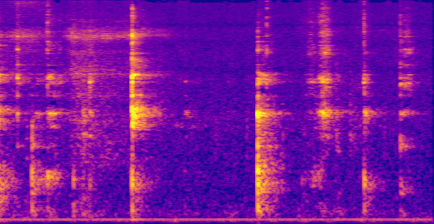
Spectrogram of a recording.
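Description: A table knife clinking and scraping against a stoneware mixing bowl as it works an egg into crumbly dough, with about six sharp, irregular clinks.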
